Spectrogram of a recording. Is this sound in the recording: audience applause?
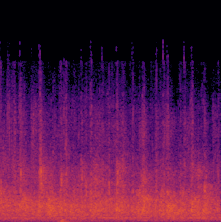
yes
